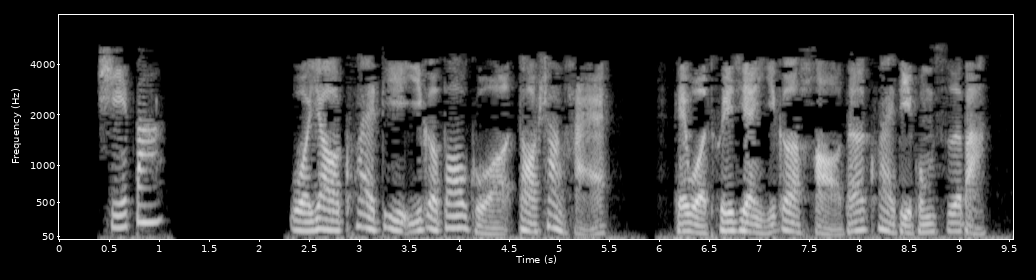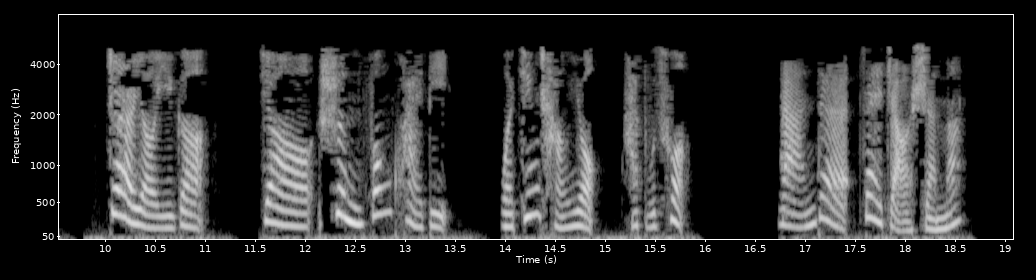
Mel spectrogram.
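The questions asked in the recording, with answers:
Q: 男的在找什么?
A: 好的快递公司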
